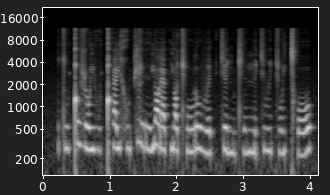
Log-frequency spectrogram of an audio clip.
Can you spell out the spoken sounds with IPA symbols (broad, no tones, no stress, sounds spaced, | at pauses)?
t ṳ ǃ e̤ ʐ o j v ṳ ǃʰ æ j x ṳ c ʐ e̤ ɾ e̤ j ɒ ɾ æ k j ɒ cʰ u ɾ o v e k c e ɲ ṳ cʰ e̤ ŋ e c v i c o̤ j ǀʰ o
